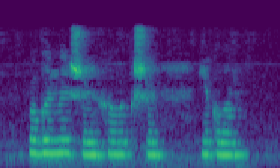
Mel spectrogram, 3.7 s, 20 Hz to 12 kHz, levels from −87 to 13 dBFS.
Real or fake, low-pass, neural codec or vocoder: real; 7.2 kHz; none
